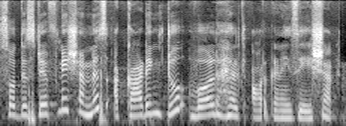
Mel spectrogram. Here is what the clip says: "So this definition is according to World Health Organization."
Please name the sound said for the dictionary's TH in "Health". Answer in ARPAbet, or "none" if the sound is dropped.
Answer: T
